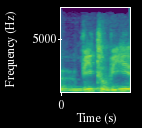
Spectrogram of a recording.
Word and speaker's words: V2V: Ja, äh, V2V ist äh, klassisch äh, englisch richtig ausgesprochen.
